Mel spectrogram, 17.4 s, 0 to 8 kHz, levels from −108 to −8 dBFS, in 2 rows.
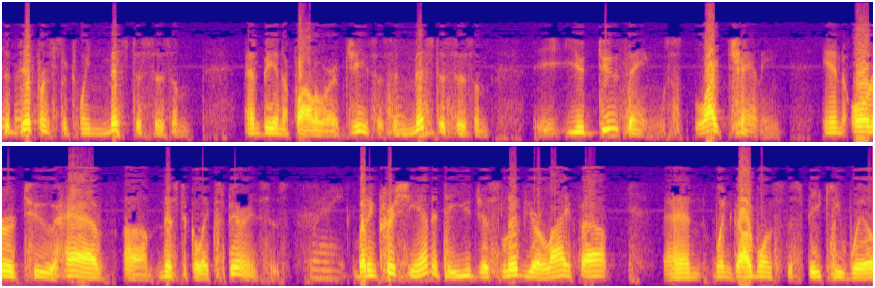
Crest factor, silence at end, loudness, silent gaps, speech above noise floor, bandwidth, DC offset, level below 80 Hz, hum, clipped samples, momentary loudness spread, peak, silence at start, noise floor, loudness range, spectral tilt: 14 dB; 0 s; -13 LUFS; none; 35 dB; 8 kHz; under 0.1%; -54 dBFS; none; 0.9%; 17 LU; 0 dBFS; 0 s; -47 dBFS; 4 LU; -8 dB/octave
